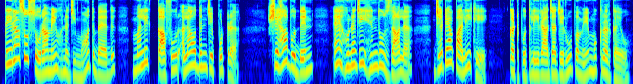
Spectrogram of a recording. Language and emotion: Sindhi, neutral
